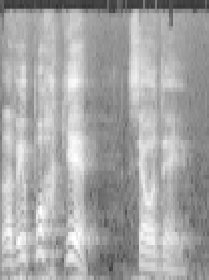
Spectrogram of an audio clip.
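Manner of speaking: quê said strongly, heavily stressed and accented. Explaining why porquê carries an accent: stress on the word quê. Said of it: "Se este que é mais forte, é acentuado".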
